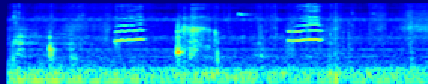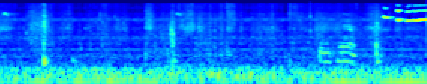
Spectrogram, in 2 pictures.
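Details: Baby monkeys Dorn and Dum in daily life give a few quiet, falling whistled calls two seconds apart, then short squeaks near the end over a low steady hum.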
